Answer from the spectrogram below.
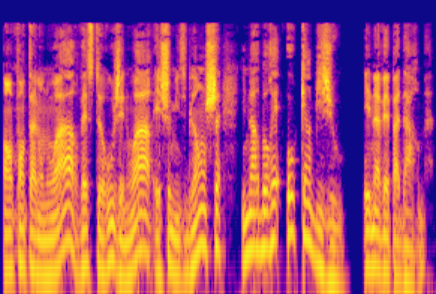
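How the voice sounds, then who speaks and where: A male narrator reads a novel aloud with measured expression. His voice is low and husky, moving widely in pitch. The recording is dry and close. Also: big pitch swings, dry recording. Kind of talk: audiobook narration.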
